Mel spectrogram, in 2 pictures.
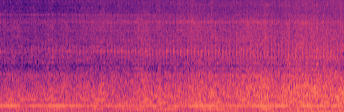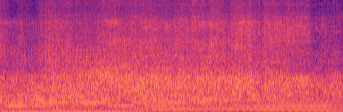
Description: I am mowing the lawn using an old Toro Recycler with a Bad transmission. So it is making lots of grinding noises as I am mowing.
